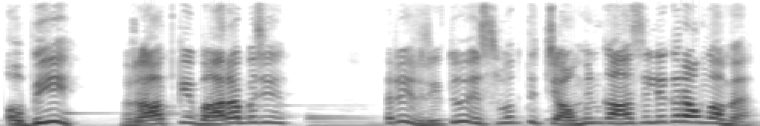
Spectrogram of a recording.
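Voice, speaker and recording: A woman's voice: high-pitched, animated, normal speed, pushed and bright, faint music behind. A woman voicing an anxious, attentive young husband in a cartoon story, earnest and placating in manner. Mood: startled. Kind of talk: Hindi cartoon story dub.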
